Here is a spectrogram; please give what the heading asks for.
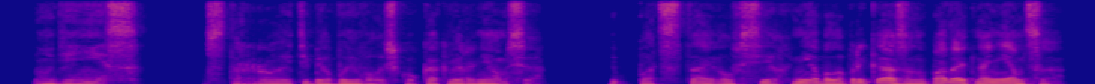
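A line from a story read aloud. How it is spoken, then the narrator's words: Impulsive angry hiss. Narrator (Russian): Порывистый Володя не удержался и прошипел младшему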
